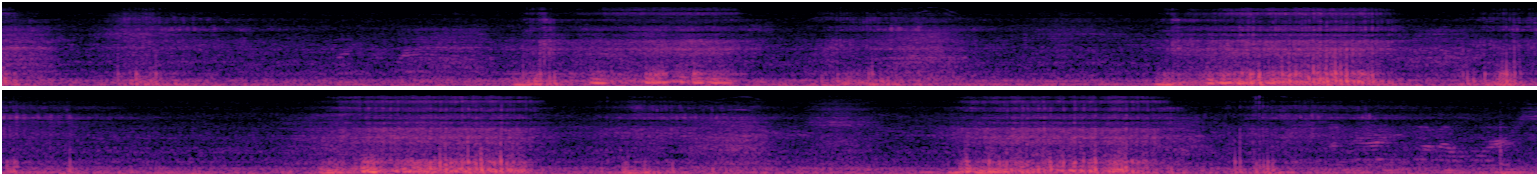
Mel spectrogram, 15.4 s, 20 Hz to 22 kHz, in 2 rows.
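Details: A male sleeper snoring after a long, hard day: rough, rattling snores recur about every three to four seconds over steady low room noise, roughly 16 to 18 breaths a minute.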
